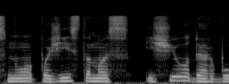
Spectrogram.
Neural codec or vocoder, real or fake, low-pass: autoencoder, 22.05 kHz, a latent of 192 numbers a frame, VITS, trained on many speakers; fake; 9.9 kHz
